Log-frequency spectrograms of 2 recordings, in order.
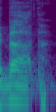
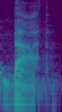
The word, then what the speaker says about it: Bath: Um, you can just say Beth. How how do you pronounce your last name? I do pronounce and say Bath.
